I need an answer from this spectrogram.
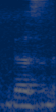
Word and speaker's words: does: sounds like just sounds like the word know doesn't it in ho right so it's not this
